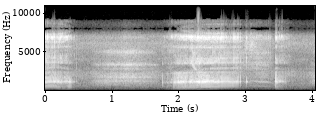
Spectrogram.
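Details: Loud rattling snores on each breath, with vibrating, rasping breathing sounds during sleep; heavy snoring.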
